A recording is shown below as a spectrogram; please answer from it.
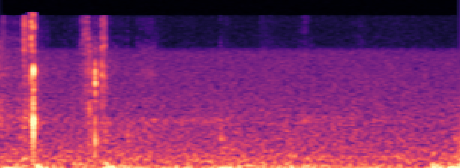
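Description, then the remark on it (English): Soft crackling of a small plastic adhesive sticker being peeled off the speaker of a Wi-Fi device, with two or three brief sharp snaps near the start, then quiet handling noise. “There's a little piece of plastic adhesive stuck over the speaker.”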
